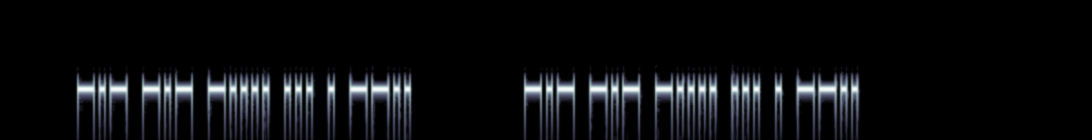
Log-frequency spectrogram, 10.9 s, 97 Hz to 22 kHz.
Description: Morse code, heard as a keyed tone, about 22 wpm, 700 Hz. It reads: KK6SEZ KK6SEZ
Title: USA Call Signs - 6 Characters - Repeated 2x - 22wpm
